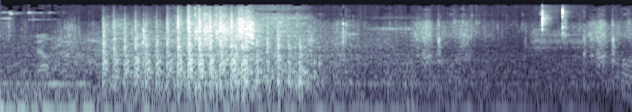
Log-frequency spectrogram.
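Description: Rapid bursts of automatic gunfire in Call of Duty: Warzone rattle loudly for a couple of seconds, then fade to a few scattered distant shots.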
